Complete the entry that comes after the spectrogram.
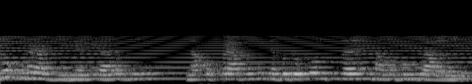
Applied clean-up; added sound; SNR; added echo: none; Keyboard (musical); 10 dB; reverberation time 0.7 s.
